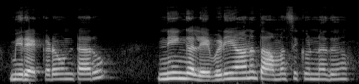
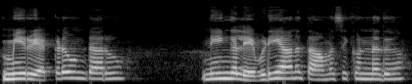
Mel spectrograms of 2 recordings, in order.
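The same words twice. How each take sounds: The two takes are said the same way.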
